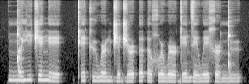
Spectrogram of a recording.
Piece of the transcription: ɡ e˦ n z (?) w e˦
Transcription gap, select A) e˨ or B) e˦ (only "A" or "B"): A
